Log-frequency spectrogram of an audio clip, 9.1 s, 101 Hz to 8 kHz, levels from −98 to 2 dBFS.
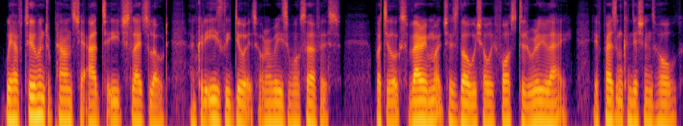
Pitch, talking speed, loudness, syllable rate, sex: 115 Hz, 245 wpm, -19 LUFS, 6.5 syllables/s, male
